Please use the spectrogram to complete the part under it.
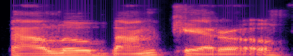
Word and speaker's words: Paolo Banchero: But my favorite rookie coming into this season is Paolo Banchero.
